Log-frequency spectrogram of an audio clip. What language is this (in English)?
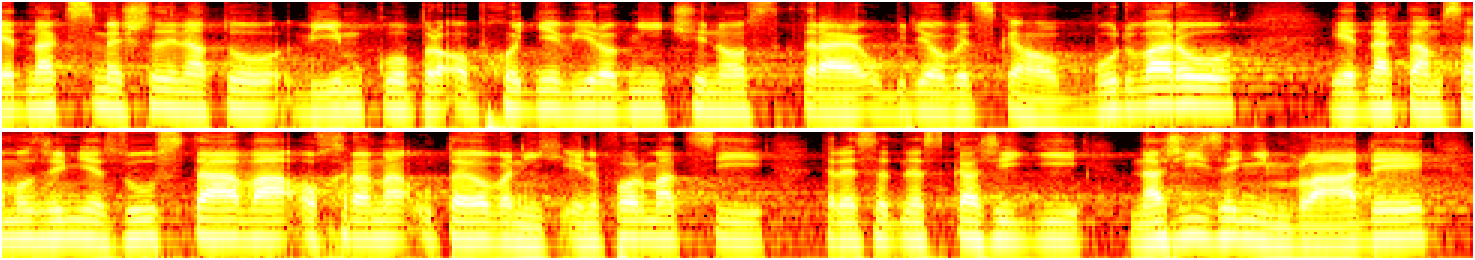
Czech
